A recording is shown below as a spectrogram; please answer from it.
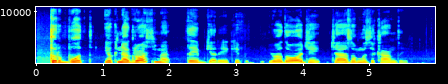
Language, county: Lithuanian, Kaunas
